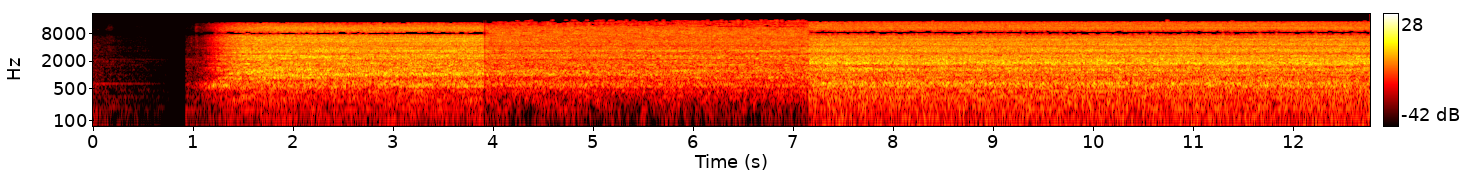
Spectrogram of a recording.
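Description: A hair dryer blows with a loud, steady roar.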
